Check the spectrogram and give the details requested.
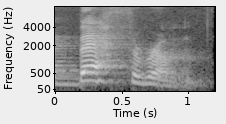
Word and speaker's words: bathroom: Não é nem um F, esse som, nem um S, certo? É bathroom, certo?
